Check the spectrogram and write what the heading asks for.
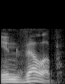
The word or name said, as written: envelop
